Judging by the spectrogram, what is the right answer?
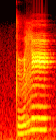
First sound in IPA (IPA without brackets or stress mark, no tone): t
